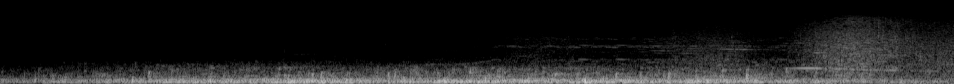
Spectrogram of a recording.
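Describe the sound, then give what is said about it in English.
Whale calls played in a museum exhibit gallery drift through a deep, rumbling underwater wash, with long tonal moans and rising whistles layering in toward the end, steady and immersive, no voices. “It really makes you feel like you're swimming with the whales.”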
